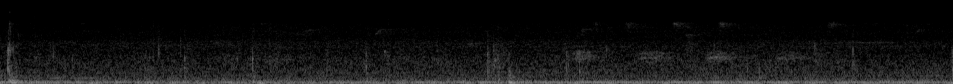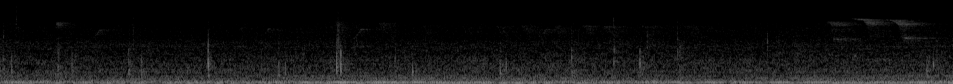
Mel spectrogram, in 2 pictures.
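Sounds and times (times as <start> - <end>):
steady low hum: 0.0 - 19.0
bird calls: 2.5 - 11.0, 17.8 - 19.0.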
